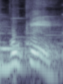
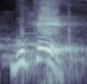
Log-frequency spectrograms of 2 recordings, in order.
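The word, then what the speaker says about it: bouquet: word में क्या कहेंगे बुके इस टी से मत जाइएगा कि टीको बोलना इसमें टी वर्ड साइलेंट है ठीक है हम लोग इसको क्या पढ़ेंगे बुके है ना बुके में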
